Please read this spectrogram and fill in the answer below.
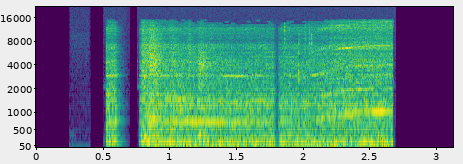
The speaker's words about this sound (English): My child decided it was a good time to vacuum. Oh, don't worry about it. I thought it was the blender. Oh, yeah, no, the vacuum cleaner.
